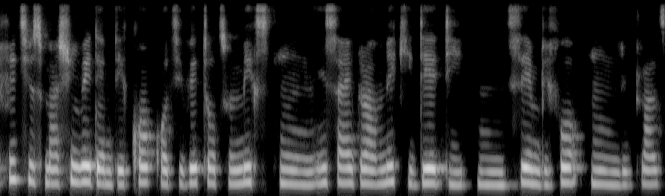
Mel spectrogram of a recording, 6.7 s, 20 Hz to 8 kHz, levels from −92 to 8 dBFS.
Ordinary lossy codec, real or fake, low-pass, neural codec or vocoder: none; fake; 7.2 kHz; codec, 24 kHz, 1.2 kbps, DualCodec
